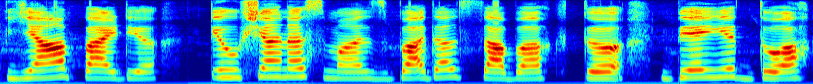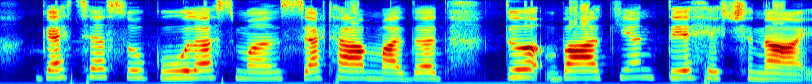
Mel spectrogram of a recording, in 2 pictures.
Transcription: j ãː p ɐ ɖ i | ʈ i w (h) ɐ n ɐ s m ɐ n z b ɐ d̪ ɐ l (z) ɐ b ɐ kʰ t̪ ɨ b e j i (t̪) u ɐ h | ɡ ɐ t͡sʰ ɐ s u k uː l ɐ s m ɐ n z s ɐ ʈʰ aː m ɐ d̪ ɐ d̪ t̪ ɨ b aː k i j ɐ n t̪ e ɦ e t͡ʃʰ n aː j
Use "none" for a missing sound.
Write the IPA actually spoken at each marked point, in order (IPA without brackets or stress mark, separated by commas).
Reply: ʃ, s, d̪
